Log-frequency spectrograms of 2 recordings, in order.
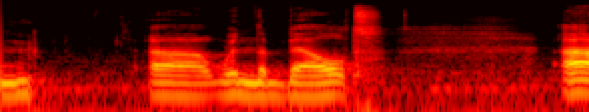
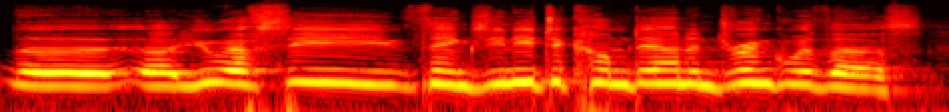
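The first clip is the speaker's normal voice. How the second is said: higher and louder, pushy mate on the phone at the pub; excited drunk brother; 6 semitones higher, 7 dB louder than usual. Retold or imitated. Brother calling from the pub, loud and excited. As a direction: egg him on like a keen brother at the pub. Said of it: "he's like".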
